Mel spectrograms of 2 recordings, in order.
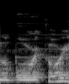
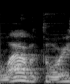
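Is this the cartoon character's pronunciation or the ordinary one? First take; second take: character's; ordinary. First: It is pronounced the way the cartoon character says it. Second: It is pronounced the ordinary, everyday way.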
